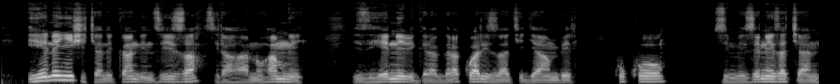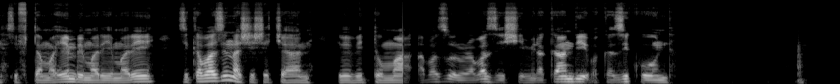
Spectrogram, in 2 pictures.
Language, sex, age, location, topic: Kinyarwanda, female, 25-35, Huye, agriculture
